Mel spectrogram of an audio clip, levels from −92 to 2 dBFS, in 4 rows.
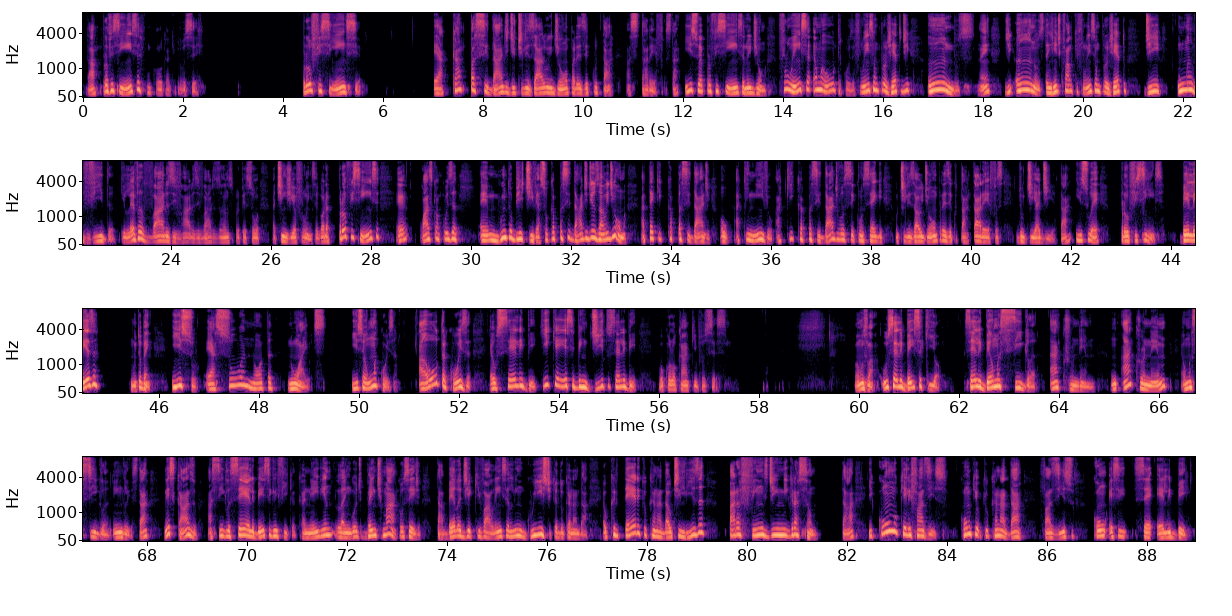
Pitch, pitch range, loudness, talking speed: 145 Hz, 120-170 Hz, -25 LUFS, 140 wpm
